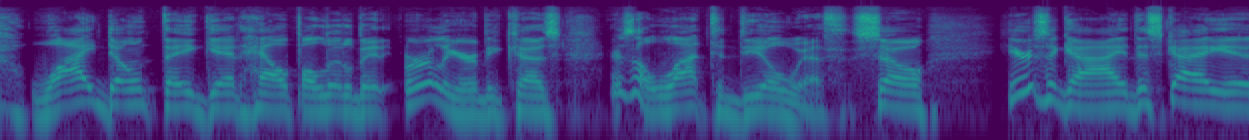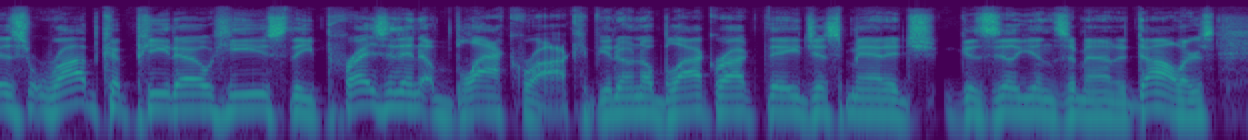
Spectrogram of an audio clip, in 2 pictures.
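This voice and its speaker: This man has an unremarkable speaking voice, fairly high in pitch, with lively intonation. He keeps a moderate pace and very even loudness. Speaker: radio show host. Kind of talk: casual radio talk show chat.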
